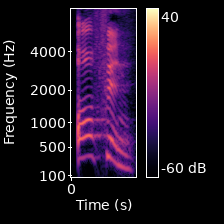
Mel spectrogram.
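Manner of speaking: often said as OFF-un, no T sound; often pronounced without its T; often with silent T. Shown as a demonstration. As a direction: say often like "awfun", the T left silent. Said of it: "क्या बोला जाता है".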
